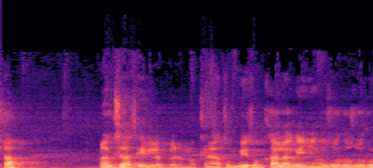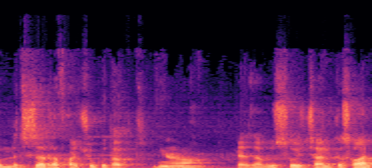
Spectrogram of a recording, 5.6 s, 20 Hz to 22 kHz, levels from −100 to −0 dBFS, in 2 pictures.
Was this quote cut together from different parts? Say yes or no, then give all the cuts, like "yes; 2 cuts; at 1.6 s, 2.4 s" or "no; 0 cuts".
no; 0 cuts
